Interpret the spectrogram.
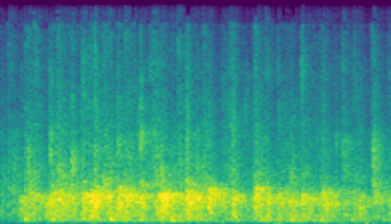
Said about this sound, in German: Einen wunderbaren Applaus für diese zwei wunderbaren Menschen.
